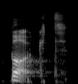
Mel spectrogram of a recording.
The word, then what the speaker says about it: booked: So you can say okay booked. Booked. Notice that pronunciation. Booked. T with a soft T.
